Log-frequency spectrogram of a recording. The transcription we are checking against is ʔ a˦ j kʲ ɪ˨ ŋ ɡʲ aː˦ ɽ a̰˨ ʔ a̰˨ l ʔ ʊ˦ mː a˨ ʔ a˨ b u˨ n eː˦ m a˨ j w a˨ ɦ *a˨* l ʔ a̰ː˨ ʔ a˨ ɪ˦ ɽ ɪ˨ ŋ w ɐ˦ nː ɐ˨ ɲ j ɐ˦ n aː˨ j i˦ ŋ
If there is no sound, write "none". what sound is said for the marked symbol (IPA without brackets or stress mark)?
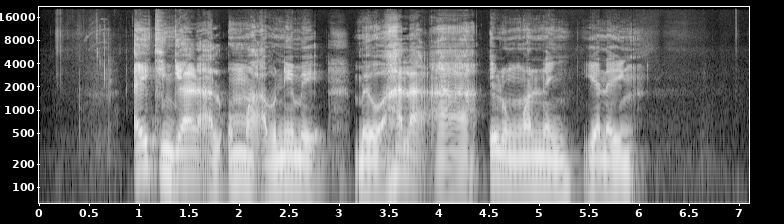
a˦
